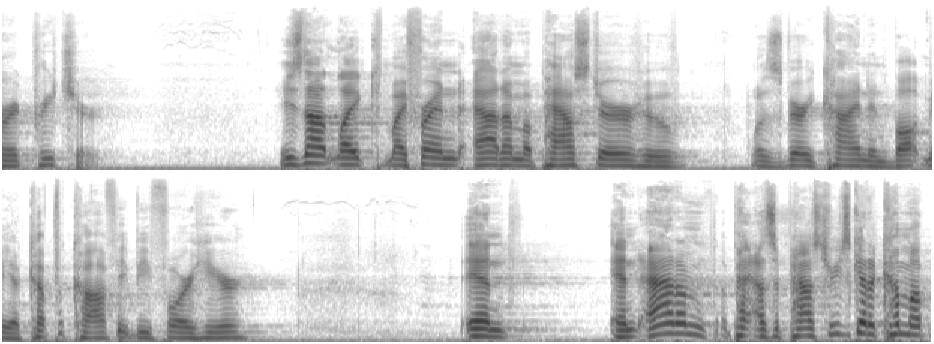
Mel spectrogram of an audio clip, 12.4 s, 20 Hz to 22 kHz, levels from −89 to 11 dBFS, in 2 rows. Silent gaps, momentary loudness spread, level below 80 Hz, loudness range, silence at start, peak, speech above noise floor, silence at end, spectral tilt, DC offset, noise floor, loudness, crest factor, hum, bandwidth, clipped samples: none; 15 LU; -42 dBFS; 5 LU; 0 s; -2 dBFS; 28 dB; 0 s; -5.5 dB/octave; under 0.1%; -51 dBFS; -23 LUFS; 22 dB; none; 19 kHz; under 0.1%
